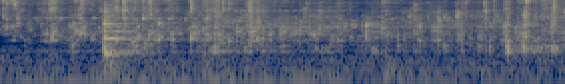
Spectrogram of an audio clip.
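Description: Coffee poured into a cup, a faint, soft liquid trickle with a few small drips and clinks, quiet and close, with no talking.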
